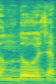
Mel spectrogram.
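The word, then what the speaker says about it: 'nduja: Infatti la parola è giusta, Andugia, perché molti pronunciano Anduia, che però non è esatto.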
